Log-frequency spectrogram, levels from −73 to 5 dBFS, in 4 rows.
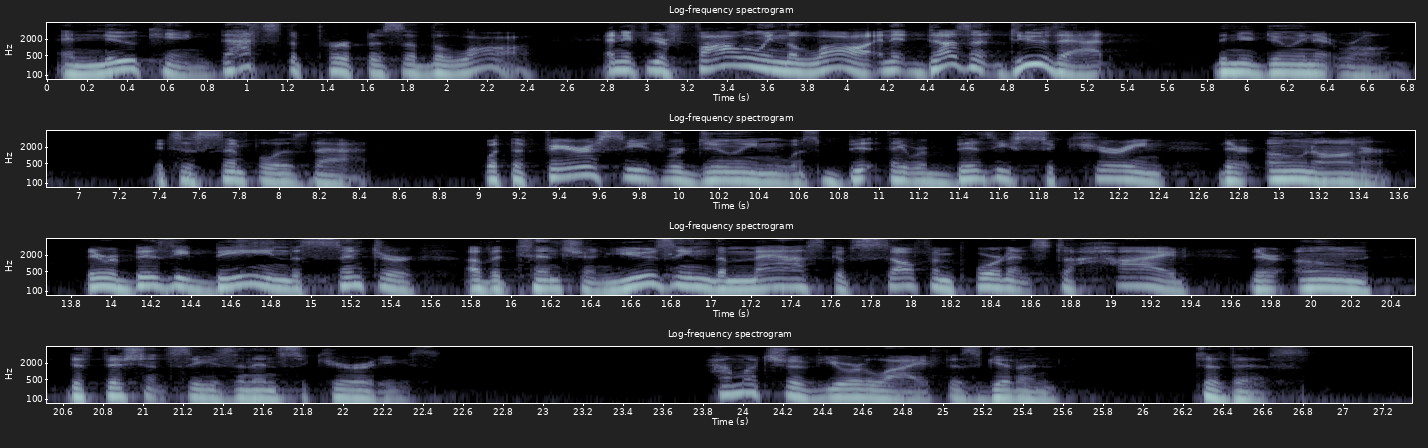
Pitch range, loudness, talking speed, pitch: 105-140 Hz, -26 LUFS, 160 wpm, 120 Hz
